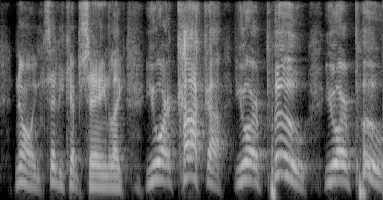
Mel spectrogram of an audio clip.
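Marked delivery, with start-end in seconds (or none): 1.5-3.9 put-on little-child voice, raised, drawn-out playground taunting. Retelling a coach insulting the referee: imitating a childish taunt. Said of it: "Like he's a freaking child".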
